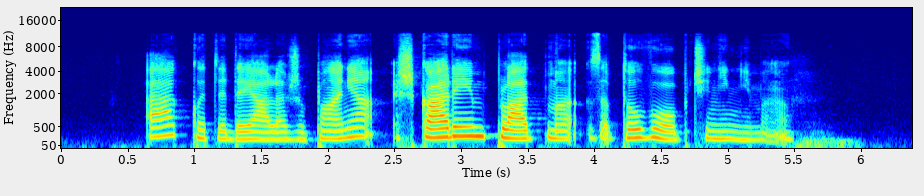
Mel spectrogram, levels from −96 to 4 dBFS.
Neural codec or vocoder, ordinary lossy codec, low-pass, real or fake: codec, 24 kHz, 0.9 kbps, WavTokenizer, medium speech release version 1; none; none; fake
